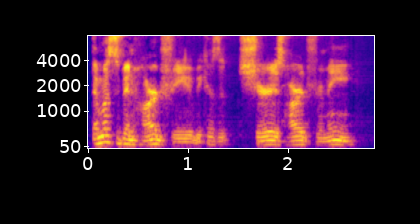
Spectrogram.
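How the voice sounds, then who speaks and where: Low voice, earnest, quietly emotional, play reading on a video call. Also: male voice, a little fast, slightly rough, low-quality recording. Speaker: actor reading a teen character in a play.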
